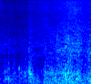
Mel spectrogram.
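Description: Strong wind buffets the microphone outdoors on a Scottish highland hiking trail, a continuous loud rumbling roar that gusts unevenly throughout.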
